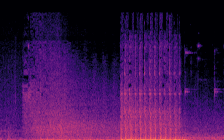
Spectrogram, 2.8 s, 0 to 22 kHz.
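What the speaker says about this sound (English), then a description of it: "SMG shot on Overwatch, that's nice" Submachine gun fire from an Overwatch reaction shot in XCOM 2, a short rattling automatic burst that swells loud for under a second after a brief lead-in, with no talk.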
